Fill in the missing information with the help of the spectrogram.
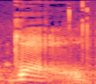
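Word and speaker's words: gay (γῆ): And we're not talking about the gay. That's how it's pronounced.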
